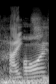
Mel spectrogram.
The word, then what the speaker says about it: Heinz: Heinz, as I asked the pronunciation. Heinz, is it? Heinz is the pronunciation.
